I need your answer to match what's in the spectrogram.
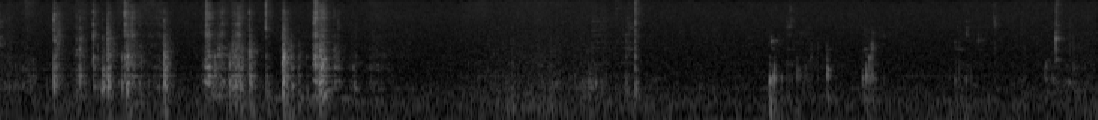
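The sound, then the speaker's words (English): Someone quietly sips water, with a flurry of small clicks and mouth sounds early on, then a few sparse ticks and swallows in near silence. “But anyways, hold on, let me get a sip of my water.”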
